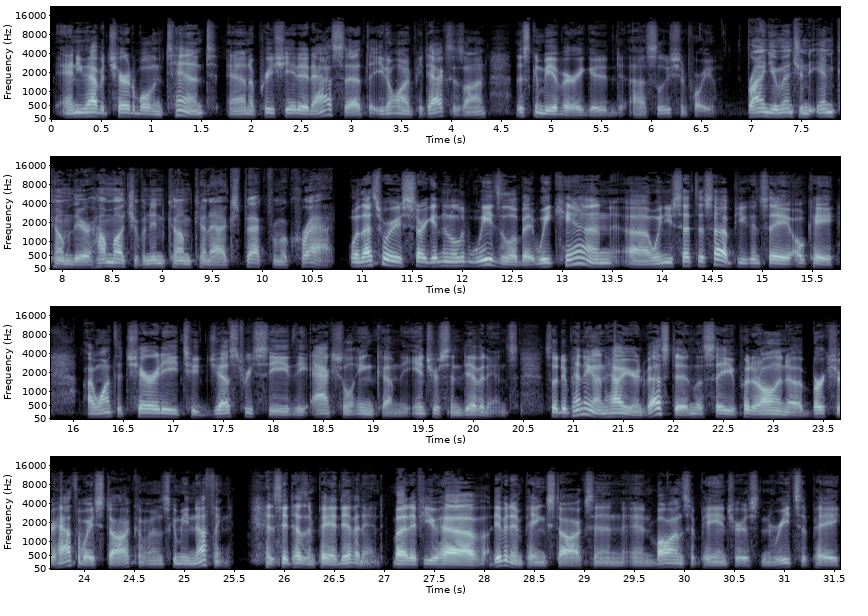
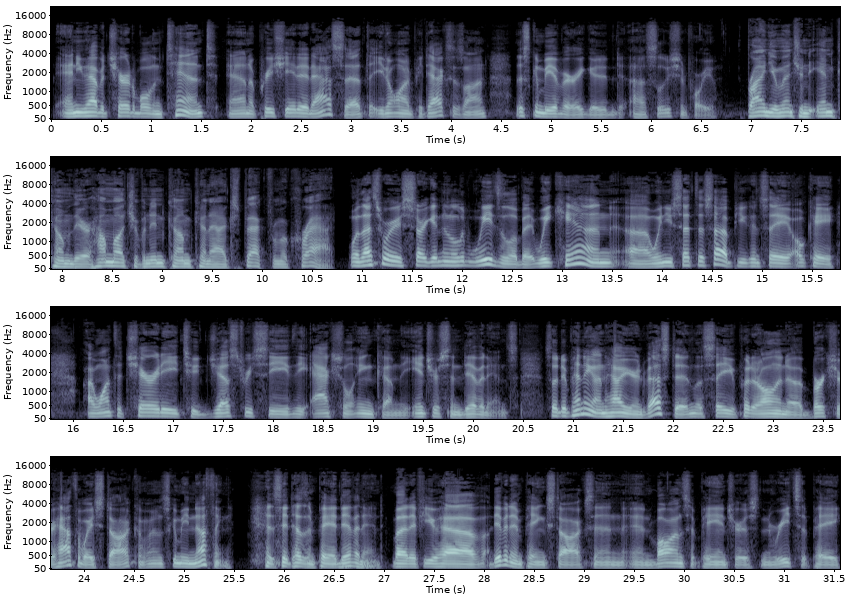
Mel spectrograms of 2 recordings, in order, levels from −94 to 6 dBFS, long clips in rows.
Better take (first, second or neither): second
